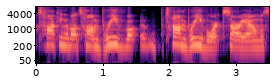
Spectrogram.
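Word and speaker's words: Brevoort: be clear i'm not talking about tom brevo tom brevort sorry i almost said his name wrong uh who was a great editor and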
